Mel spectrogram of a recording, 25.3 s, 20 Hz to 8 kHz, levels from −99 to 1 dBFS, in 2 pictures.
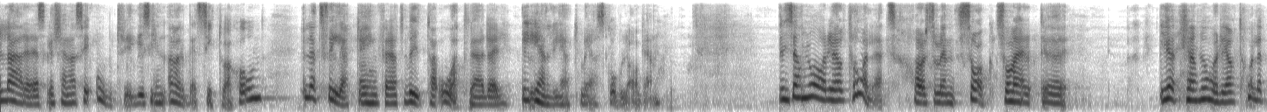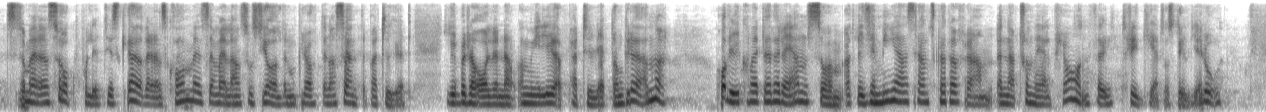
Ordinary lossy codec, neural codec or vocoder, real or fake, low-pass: none; codec, 24 kHz, 1.5 kbps, HILCodec; fake; 7.2 kHz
